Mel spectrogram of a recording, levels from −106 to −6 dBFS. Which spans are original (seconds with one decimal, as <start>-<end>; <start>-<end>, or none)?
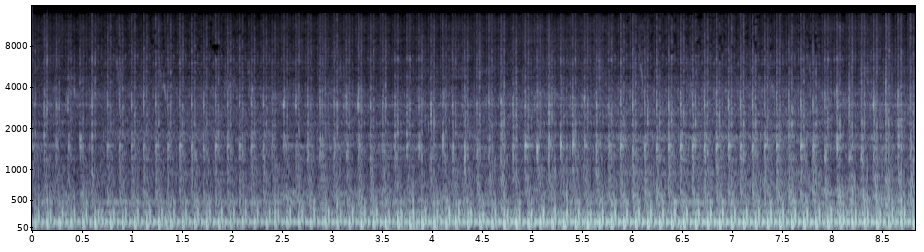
0.7-2.4; 5.8-7.9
